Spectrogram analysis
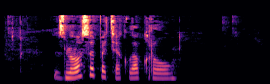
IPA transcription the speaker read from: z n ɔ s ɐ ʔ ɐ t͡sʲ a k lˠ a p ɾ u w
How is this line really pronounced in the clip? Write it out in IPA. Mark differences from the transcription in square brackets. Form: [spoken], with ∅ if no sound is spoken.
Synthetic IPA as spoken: z n ɔ s ɐ [p] ɐ t͡sʲ a k lˠ a [k] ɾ [ɔ] w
